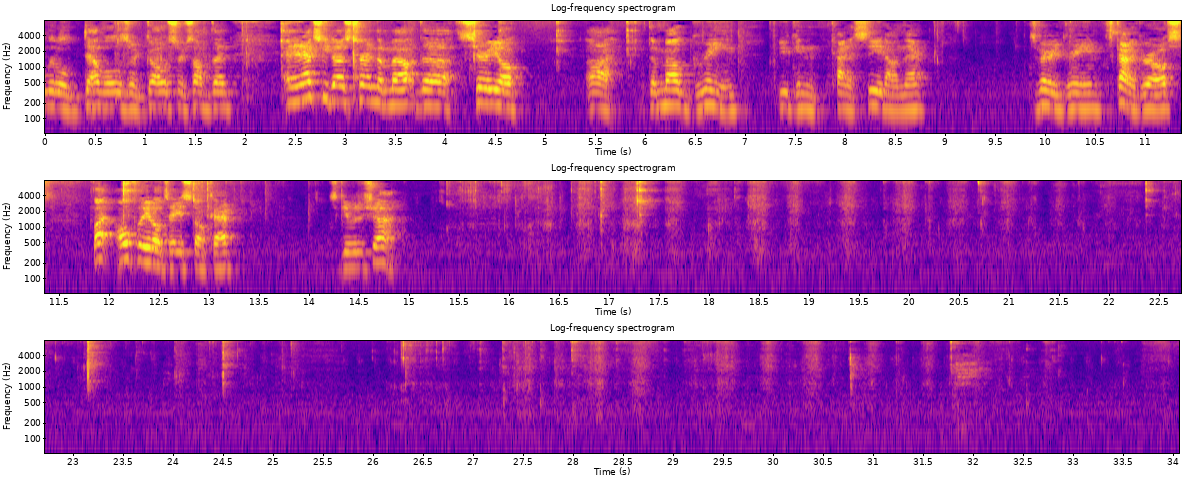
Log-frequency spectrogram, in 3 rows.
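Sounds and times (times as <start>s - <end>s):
cereal crunching in mouth: 15.3s - 25.2s, 25.9s - 33.7s.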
